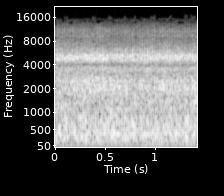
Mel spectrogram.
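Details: 4320 tractor diesel running normally with a steady, even note, no knocks or misses, and a faint high whistle; the oil line was just refitted with no leak seen, and the wiring harness is loose.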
